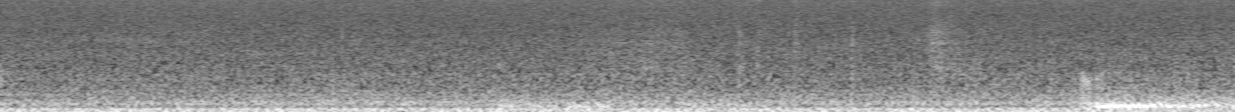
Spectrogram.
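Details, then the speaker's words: Steady low room hum during a live-streamed woodblock printmaking session, then a brief low gurgling rumble near the end: the speaker's own stomach rumbling (borborygmi) before lunchtime. "But that last noise was my stomach rumbling."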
